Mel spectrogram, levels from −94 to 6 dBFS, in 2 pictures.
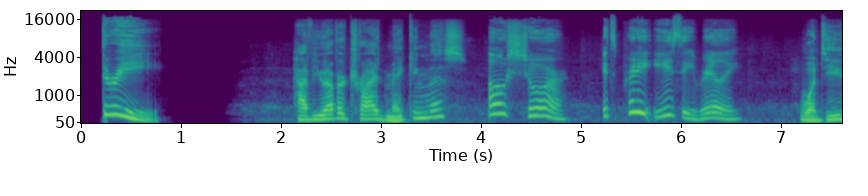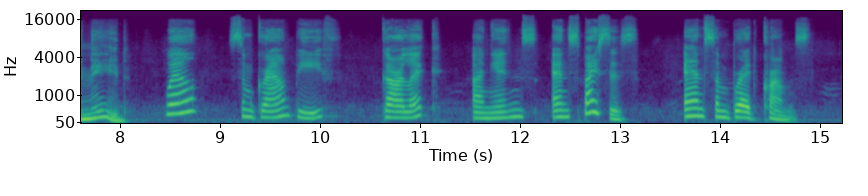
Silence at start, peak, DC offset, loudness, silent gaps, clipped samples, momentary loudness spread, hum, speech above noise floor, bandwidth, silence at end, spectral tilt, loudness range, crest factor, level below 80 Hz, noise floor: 0.2 s; -2 dBFS; under 0.1%; -21 LUFS; 0.96-1.30 s; under 0.1%; 11 LU; none; 39 dB; 19 kHz; 0.35 s; -4.5 dB/octave; 2 LU; 20 dB; -62 dBFS; -60 dBFS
